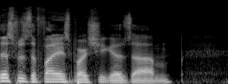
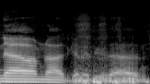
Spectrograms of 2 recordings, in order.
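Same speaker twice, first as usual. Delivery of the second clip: normal talking voice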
